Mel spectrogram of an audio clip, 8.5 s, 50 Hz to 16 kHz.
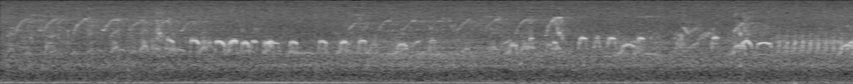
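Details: Little ringed plover recorded on 14 April 2021, giving rapid, short, chirping calls repeated many times a second over steady low-pitched hum and background noise.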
